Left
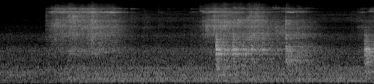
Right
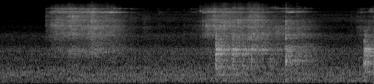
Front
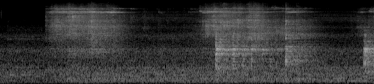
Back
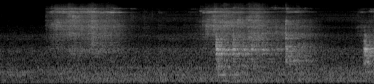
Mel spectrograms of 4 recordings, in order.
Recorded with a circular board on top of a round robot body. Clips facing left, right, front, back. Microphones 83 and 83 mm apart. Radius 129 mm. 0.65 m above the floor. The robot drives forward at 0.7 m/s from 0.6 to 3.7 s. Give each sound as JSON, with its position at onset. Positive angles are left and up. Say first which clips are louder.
{"t": 0.5, "sound": "a dropped coin", "louder": "left 1 dB, front 1 dB", "azimuth_deg": -30, "distance_m": 3.5}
